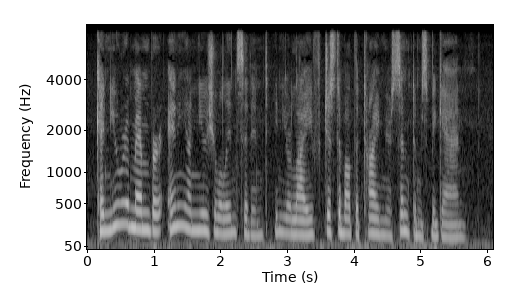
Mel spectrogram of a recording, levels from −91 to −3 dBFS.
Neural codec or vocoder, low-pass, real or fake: none; 7.2 kHz; real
